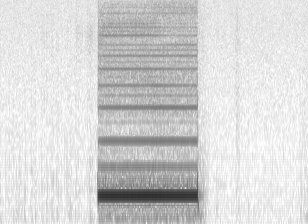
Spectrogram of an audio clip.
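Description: A phone gives a steady, one-second beep.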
